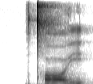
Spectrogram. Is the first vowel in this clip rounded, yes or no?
yes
